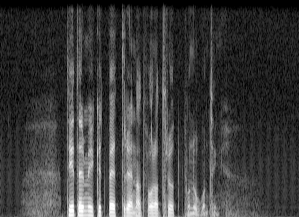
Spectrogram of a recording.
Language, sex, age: Swedish, male, 23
